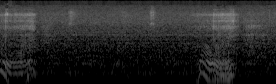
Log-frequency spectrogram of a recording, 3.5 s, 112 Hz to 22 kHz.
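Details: A 9-week-old male Basset Hound puppy, asleep on a couch, snores with two brief rasping, wavering breaths about two seconds apart.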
